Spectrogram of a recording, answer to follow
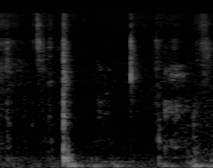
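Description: Faint, scattered clicks and soft knocks from hands moving over a desk with papers and an open book.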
